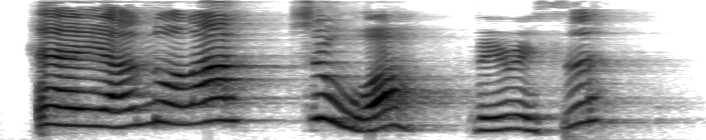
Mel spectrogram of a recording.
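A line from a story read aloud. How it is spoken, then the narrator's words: Woman calling out. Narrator (Chinese): 菲瑞斯女士喊着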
